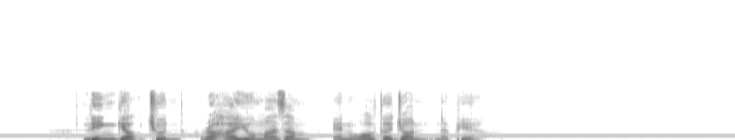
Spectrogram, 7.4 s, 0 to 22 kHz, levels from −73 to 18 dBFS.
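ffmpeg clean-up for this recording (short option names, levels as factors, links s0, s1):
-af "adeclick=t=4,bandreject=f=830:w=30"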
